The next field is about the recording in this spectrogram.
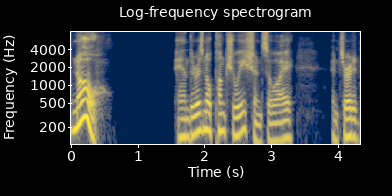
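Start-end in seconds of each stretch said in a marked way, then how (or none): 0.0-0.6 sharp high loud no; exclamatory no. Acted. Caleb stopping the people with a high exclaimed no. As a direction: cut them off with one commanding word. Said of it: "he said this with an exclamation mark".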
